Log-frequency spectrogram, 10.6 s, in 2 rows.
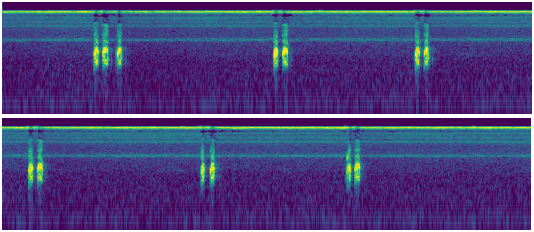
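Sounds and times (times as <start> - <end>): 
purple frog of India clucking: 0.9 - 1.3, 2.7 - 2.9, 4.1 - 4.4, 5.6 - 5.8, 7.3 - 7.5, 8.7 - 9.0.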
